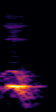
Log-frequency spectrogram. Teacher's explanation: हमारी जीभ का जो आगे वाला हिस्सा है ये ऊपर उठ जाता है थोड़ा सा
